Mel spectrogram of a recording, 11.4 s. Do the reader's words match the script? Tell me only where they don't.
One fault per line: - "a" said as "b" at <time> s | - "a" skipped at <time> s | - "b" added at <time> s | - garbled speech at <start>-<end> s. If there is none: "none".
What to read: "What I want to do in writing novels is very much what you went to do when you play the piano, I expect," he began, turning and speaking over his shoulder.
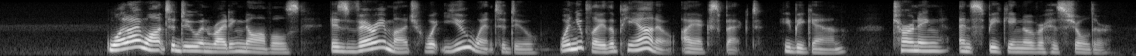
none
